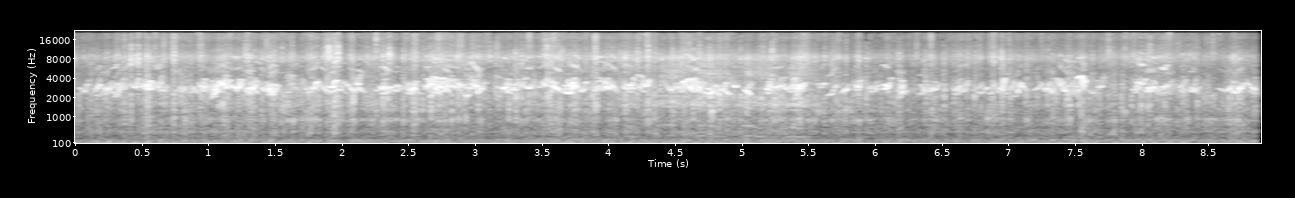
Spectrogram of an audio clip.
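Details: A brood of chicks peeps continuously, with shrill, wavering notes in a thick, overlapping stream and occasional soft clicks or taps behind them.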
